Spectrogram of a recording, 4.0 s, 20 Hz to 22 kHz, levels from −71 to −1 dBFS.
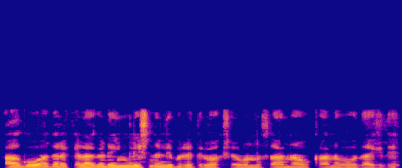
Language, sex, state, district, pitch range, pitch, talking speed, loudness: Kannada, male, Karnataka, Koppal, 100-110 Hz, 105 Hz, 150 wpm, -17 LUFS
